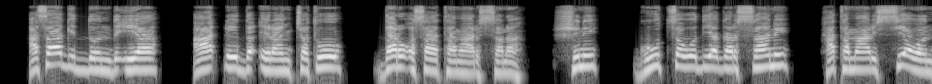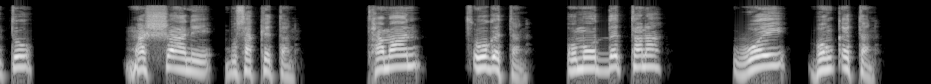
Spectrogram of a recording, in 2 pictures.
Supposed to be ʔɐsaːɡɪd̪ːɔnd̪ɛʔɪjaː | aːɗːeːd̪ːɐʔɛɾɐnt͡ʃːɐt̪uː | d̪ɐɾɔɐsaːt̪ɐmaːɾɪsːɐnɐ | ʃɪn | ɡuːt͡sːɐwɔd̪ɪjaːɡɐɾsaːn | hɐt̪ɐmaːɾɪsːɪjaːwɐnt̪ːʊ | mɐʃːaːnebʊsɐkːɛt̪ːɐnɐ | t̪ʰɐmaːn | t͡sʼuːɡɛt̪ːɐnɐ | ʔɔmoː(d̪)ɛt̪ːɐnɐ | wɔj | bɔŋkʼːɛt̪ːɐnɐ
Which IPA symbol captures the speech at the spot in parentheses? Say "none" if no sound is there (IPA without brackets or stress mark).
d̪ː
